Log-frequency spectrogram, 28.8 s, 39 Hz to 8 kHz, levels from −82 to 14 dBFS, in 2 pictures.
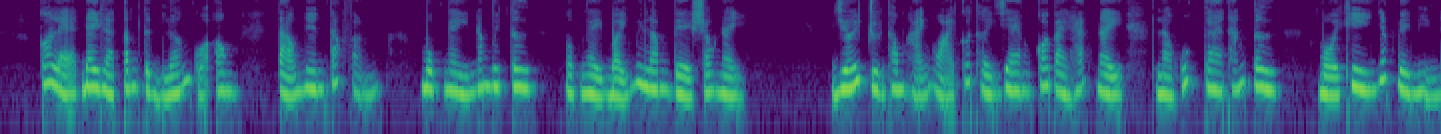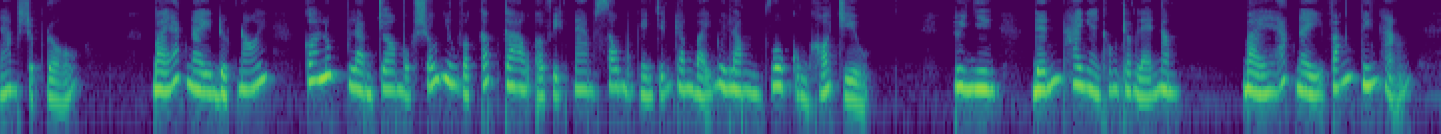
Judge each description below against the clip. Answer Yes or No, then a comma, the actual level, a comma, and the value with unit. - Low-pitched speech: No, high, 230 Hz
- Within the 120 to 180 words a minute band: Yes, average, 170 wpm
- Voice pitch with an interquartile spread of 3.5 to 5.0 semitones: Yes, average, 4.5 semitones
